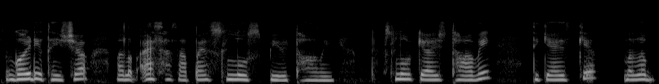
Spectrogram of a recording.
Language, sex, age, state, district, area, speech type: Kashmiri, female, 18-30, Jammu and Kashmir, Baramulla, urban, spontaneous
